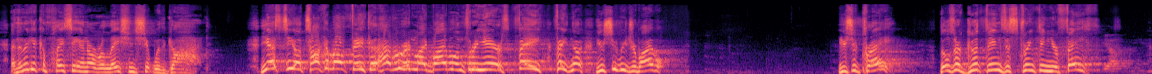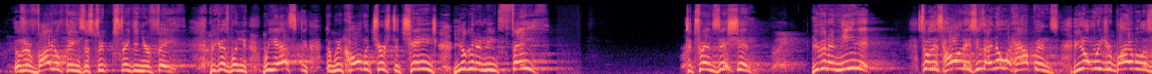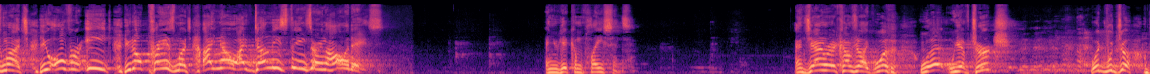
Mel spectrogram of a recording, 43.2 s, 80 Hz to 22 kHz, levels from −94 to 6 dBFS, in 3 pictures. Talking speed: 170 wpm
